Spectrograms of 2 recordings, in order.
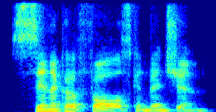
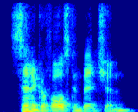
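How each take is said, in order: First: It is said slowly. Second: It is said fast.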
